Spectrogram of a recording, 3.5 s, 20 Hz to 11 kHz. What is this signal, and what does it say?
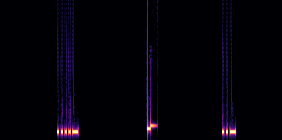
Morse code, heard as a keyed tone, about 49 wpm, 700 Hz. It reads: 4 U
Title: Single Character (Letter:Number:Punctuation:Prosign) 50wpm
